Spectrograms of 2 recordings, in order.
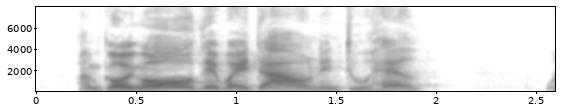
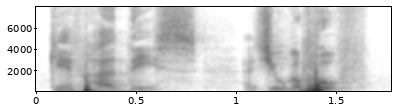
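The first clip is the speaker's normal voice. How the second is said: shouted at Luigi; 4 semitones higher, 11 dB louder than usual. Retold or imitated. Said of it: "I say".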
